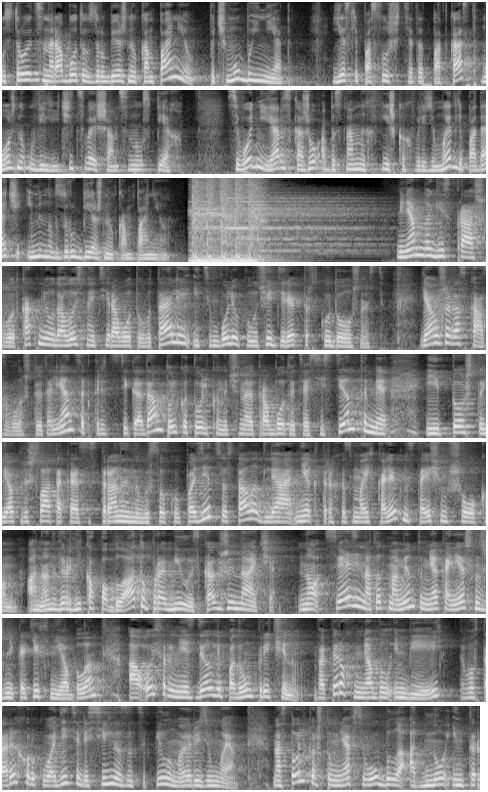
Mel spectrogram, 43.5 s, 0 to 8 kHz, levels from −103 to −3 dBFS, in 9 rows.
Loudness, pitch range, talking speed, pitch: -20 LUFS, 160-210 Hz, 175 wpm, 180 Hz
